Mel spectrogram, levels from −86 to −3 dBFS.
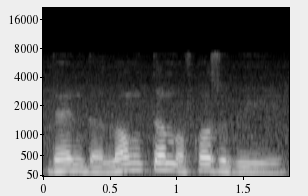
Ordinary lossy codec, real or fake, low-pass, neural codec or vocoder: none; real; 7.2 kHz; none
